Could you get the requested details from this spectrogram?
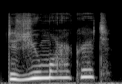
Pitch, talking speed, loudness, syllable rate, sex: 285 Hz, 145 wpm, -13 LUFS, 4.9 syllables/s, female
